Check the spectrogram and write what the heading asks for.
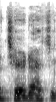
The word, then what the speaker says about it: pterodactyl: Why when a pterodactyl goes to the bathroom, you can't hear it? Because the P is silent.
